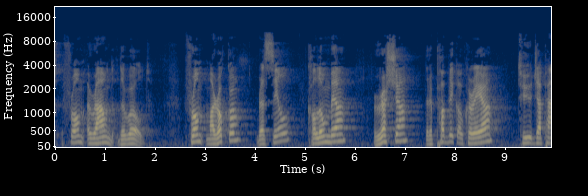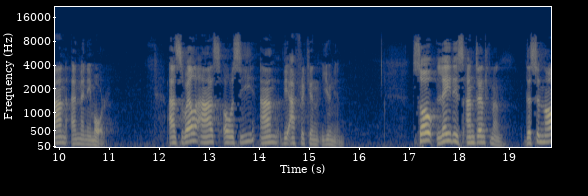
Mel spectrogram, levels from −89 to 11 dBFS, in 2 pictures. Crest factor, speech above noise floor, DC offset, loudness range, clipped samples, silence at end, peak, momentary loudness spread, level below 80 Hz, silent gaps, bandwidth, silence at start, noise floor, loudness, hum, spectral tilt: 20 dB; 38 dB; under 0.1%; 5 LU; under 0.1%; 0 s; -8 dBFS; 13 LU; -64 dBFS; none; 10.5 kHz; 0 s; -66 dBFS; -28 LUFS; none; -4.5 dB/octave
